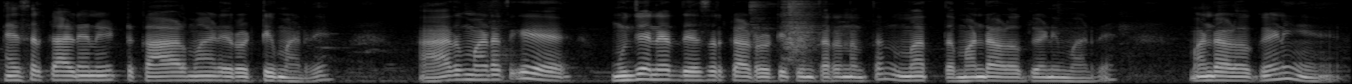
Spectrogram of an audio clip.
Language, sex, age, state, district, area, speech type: Kannada, female, 30-45, Karnataka, Koppal, urban, spontaneous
